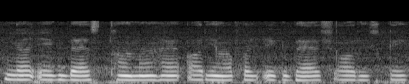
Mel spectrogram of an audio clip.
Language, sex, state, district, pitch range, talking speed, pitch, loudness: Hindi, female, Chhattisgarh, Raipur, 200-210 Hz, 175 wpm, 205 Hz, -15 LUFS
